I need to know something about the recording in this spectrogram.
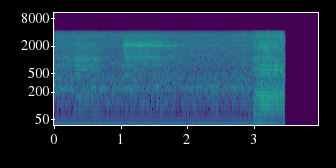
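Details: Very loud snoring from a person asleep in a shared hotel room: a low rough snorting noise over steady background hiss, with a louder snort near the end.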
